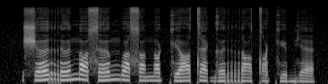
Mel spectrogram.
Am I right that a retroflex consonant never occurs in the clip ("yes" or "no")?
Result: yes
